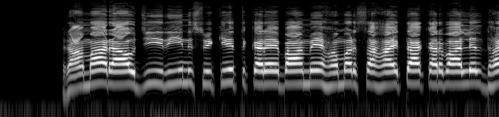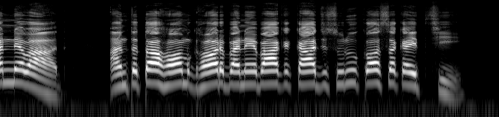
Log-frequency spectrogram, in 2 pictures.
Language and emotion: Maithili, happy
